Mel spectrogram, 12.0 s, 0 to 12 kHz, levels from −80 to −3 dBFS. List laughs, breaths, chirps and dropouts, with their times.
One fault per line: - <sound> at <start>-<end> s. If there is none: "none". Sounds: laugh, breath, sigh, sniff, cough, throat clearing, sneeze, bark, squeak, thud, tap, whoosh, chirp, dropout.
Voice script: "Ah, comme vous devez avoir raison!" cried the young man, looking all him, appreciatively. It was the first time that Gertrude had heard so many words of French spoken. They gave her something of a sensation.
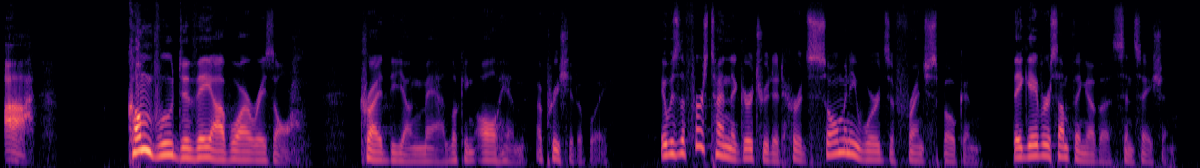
none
